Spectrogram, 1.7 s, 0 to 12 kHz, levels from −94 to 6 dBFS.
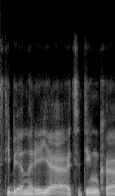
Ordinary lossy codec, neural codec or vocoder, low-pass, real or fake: Opus, 24 kbps; none; 7.2 kHz; real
